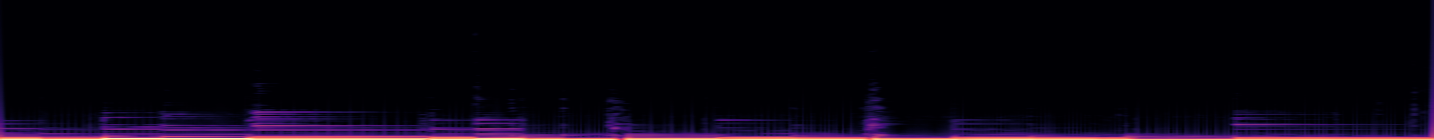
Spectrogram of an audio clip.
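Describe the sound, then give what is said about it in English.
An electric bass guitar plays a steady line of sustained low notes, stepping from pitch to pitch with no other instruments or voices, loud. “I love the sound of this bass.”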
